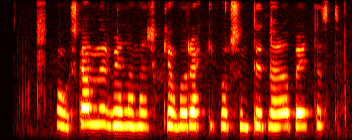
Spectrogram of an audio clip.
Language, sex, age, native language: Icelandic, female, 12, Icelandic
